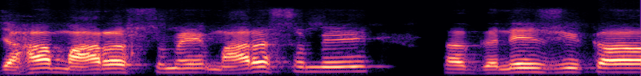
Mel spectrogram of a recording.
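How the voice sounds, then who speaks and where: This man speaks at a high pitch. His pitch varies in an ordinary way. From Maharashtra, India (Solapur). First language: Marathi (speaking Hindi). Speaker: sculptor. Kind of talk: interview. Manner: halting, many fillers; polite, humble.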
